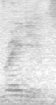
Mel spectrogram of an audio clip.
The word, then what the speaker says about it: radix: Radix.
